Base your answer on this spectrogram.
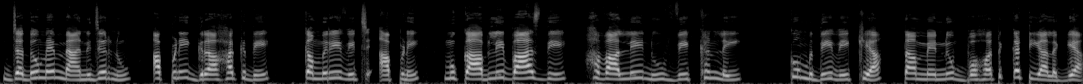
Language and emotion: Punjabi, disgusted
